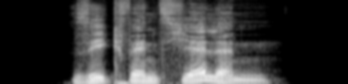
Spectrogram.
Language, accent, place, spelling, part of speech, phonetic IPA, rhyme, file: German, Germany, Berlin, sequentiellen, adjective, [zekvɛnˈt͡si̯ɛlən], -ɛlən, De-sequentiellen.ogg
- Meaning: inflection of sequentiell: 1. strong genitive masculine/neuter singular 2. weak/mixed genitive/dative all-gender singular 3. strong/weak/mixed accusative masculine singular 4. strong dative plural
